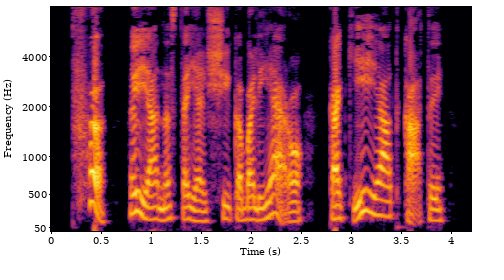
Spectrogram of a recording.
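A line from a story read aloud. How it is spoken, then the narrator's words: Snorting, wooden creature. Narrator (Russian): фыркнул деревянный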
